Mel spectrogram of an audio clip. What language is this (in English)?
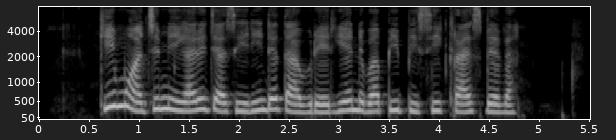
Kalenjin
